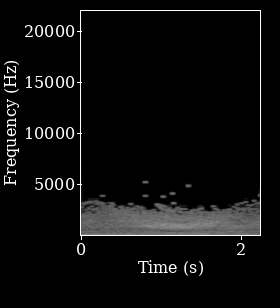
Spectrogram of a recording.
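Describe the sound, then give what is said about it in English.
Car traffic on a Los Angeles city street: a steady, dense roar of engines and tyres that holds an even loudness throughout, with no single vehicle standing out and no voices. “To slow climate change, California regulators say they need to end traffic that sounds like this.”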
